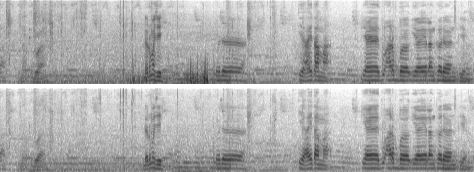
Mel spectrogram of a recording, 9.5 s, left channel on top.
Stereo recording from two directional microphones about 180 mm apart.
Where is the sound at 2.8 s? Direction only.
25° left (ahead or behind).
